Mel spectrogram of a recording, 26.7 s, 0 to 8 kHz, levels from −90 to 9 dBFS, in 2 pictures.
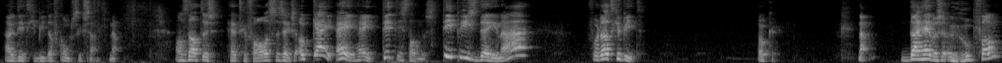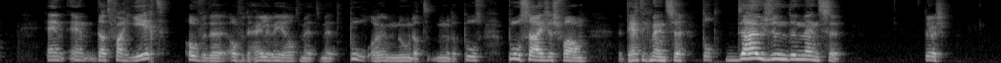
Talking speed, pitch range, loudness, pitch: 145 wpm, 135-205 Hz, -31 LUFS, 155 Hz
